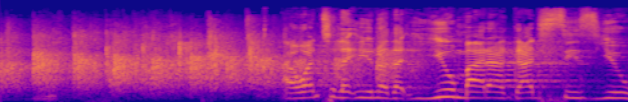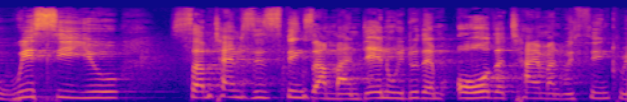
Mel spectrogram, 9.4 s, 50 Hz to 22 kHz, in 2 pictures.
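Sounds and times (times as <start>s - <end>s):
audience clapping: 0.0s - 2.8s
speech: 2.1s - 9.4s.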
